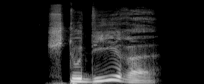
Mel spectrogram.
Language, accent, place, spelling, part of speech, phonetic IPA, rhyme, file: German, Germany, Berlin, studiere, verb, [ʃtuˈdiːʁə], -iːʁə, De-studiere.ogg
- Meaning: inflection of studieren: 1. first-person singular present 2. first/third-person singular subjunctive I 3. singular imperative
